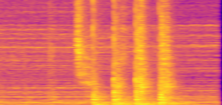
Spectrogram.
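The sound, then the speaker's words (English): Heavy blows and violent kicks strike a door: four loud, dull thuds land in quick succession over a low background hum. “The door shudders. Heavy blows. Hard, violent kicks.”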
